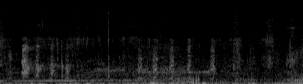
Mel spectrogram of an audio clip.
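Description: Hens cluck softly nearby.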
